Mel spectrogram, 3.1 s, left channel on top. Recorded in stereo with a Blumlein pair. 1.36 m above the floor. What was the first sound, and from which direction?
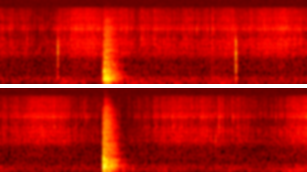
A snare drum, 50° right.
